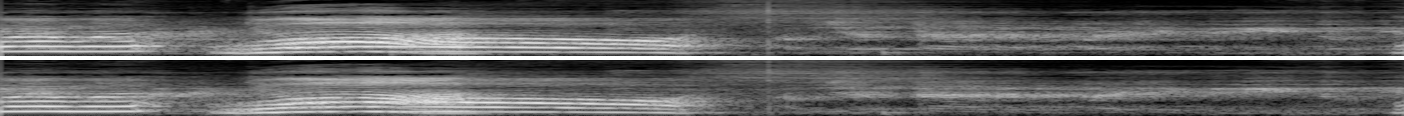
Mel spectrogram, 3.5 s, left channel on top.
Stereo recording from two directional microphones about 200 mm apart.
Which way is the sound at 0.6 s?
55° left (ahead or behind).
